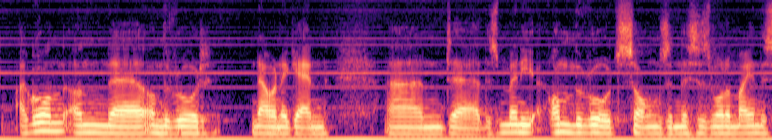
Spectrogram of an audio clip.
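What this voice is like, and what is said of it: Regional English accent. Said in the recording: “As you can probably tell from the accent”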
